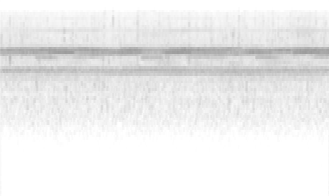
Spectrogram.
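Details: Crickets calling in a riverside forest, a seamless high droning trill on two pitches that swells slightly and eases, set against a low steady rush of the small river.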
